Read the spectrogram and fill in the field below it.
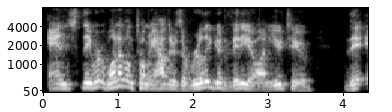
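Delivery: ordinary talk, nothing marked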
